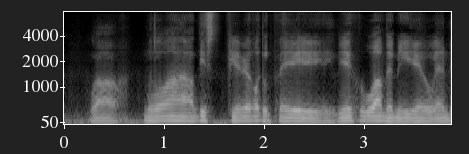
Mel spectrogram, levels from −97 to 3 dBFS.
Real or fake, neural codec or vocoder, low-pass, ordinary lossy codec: fake; codec, 16 kHz, 0.5 kbps, FreqCodec, larger model; none; none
